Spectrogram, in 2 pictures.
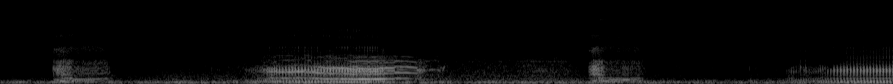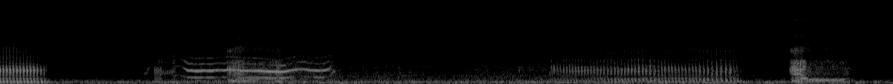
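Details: Sleeping pugs Kou, Gen and Shun, three dogs resting together, give soft snores and breaths: short sniffy inhales between longer rumbling exhales, one breath with a fluttering whistle.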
